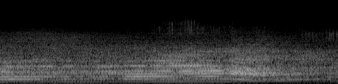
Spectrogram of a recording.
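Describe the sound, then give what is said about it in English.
A car drives past with a steady engine drone that swells slightly midway, then eases off. The sound is fairly loud, with no voices. “See, Satan's driving that car.”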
